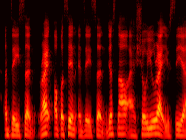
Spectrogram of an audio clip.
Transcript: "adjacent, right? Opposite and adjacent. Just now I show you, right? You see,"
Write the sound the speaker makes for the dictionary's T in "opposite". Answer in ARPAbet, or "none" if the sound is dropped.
none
